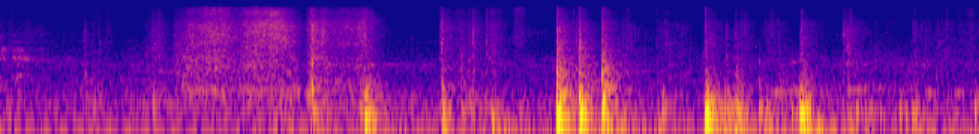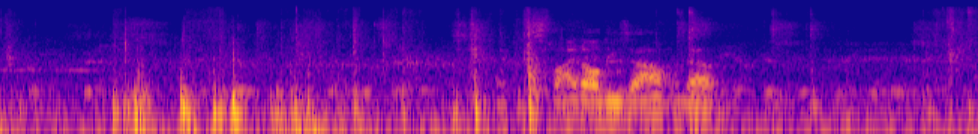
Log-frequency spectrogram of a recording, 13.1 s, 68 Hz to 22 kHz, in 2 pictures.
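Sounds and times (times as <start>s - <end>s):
cardboard scraping: 0.5s - 3.4s
knocks and thumps of boxes: 2.0s - 10.3s.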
